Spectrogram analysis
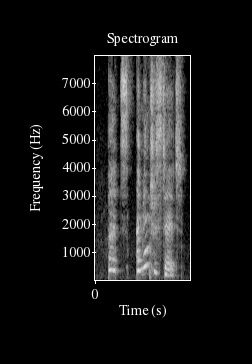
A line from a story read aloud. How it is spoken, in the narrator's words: Hermione said sharply in the swotty, obstinate voice that she generally used when lecturing people about house elves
